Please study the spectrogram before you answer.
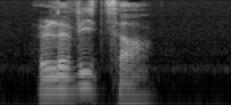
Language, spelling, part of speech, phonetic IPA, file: Polish, lwica, noun, [ˈlvʲit͡sa], Pl-lwica.ogg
